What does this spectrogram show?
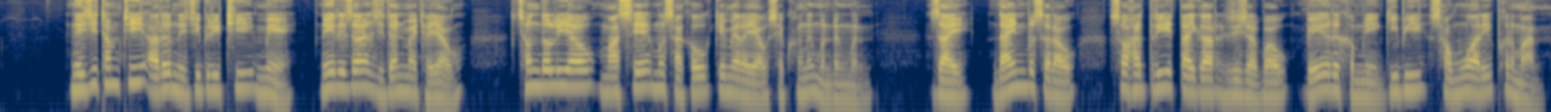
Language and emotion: Bodo, neutral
